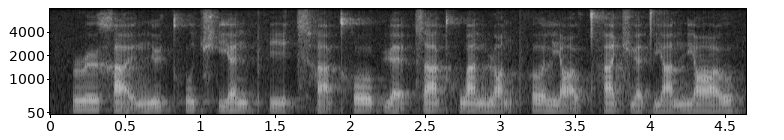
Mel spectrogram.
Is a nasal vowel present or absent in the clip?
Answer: absent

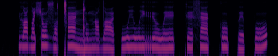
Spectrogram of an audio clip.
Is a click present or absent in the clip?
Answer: present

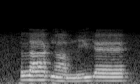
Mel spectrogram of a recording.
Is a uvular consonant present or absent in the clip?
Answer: absent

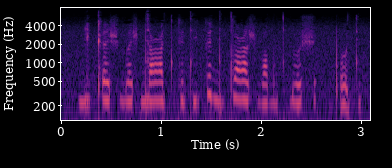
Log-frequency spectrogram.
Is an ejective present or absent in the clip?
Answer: present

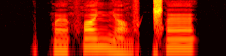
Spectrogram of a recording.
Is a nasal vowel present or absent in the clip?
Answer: present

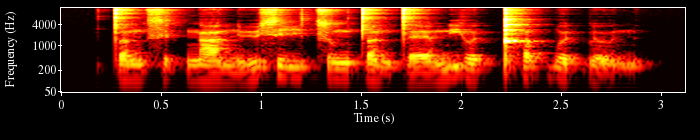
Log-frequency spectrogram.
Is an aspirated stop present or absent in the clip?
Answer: present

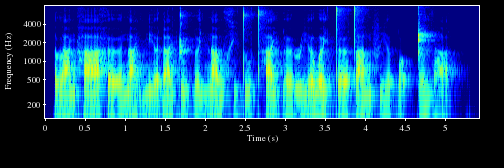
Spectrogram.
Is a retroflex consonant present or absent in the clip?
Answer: present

